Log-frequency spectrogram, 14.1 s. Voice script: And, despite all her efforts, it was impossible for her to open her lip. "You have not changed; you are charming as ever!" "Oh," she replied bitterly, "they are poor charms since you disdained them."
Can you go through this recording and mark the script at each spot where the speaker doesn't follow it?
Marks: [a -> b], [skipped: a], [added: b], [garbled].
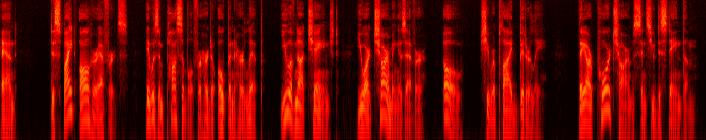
And, despite all her efforts, it was impossible for her to open her lip. "You have not changed; you are charming as ever!" "Oh," she replied bitterly, "they are poor charms since you disdained them."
